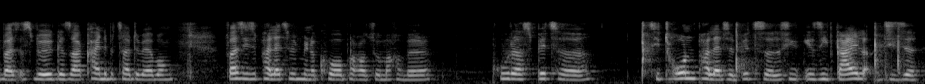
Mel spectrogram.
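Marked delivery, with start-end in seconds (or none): none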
